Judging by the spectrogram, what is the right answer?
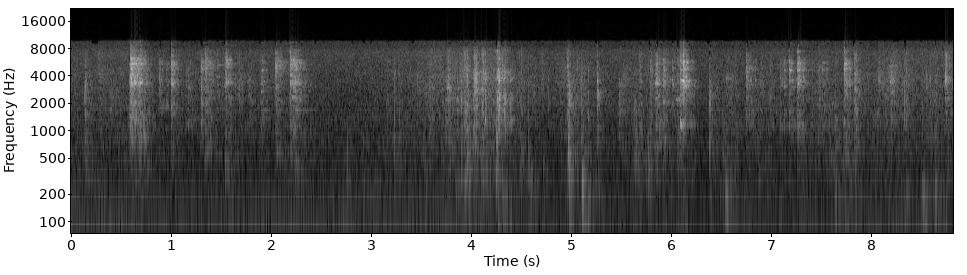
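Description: Small handling sounds: an irregular run of light clicks, taps and rustles, with sharper knocks about half a second in and about six seconds in.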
